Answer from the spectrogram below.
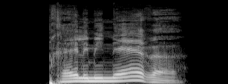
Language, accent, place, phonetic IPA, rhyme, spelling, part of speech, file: German, Germany, Berlin, [pʁɛlimiˈnɛːʁə], -ɛːʁə, präliminäre, adjective, De-präliminäre.ogg
- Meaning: inflection of präliminär: 1. strong/mixed nominative/accusative feminine singular 2. strong nominative/accusative plural 3. weak nominative all-gender singular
